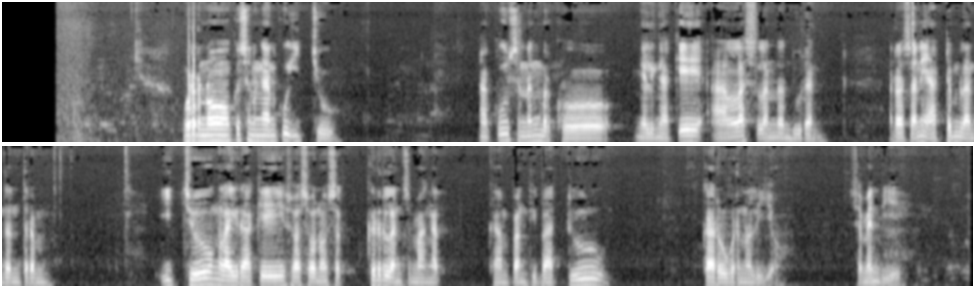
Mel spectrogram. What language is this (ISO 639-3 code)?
jav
